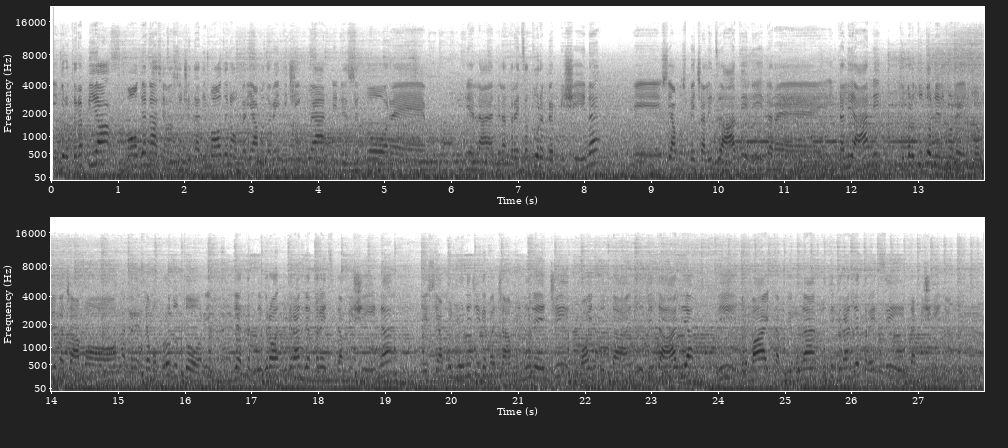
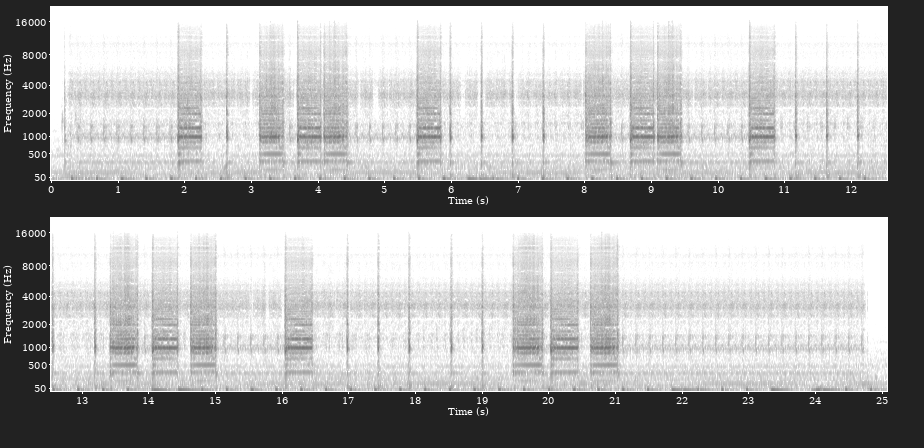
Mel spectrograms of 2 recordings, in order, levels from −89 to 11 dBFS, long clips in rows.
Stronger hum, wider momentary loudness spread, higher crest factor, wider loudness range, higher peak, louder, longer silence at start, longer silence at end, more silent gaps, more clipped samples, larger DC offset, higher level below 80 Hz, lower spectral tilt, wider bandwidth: neither; second, 4 LU vs 17 LU; second, 12 dB vs 20 dB; about the same, 3 LU vs 5 LU; first, 0 dBFS vs -24 dBFS; first, -14 LUFS vs -42 LUFS; about the same, 0 s vs 0 s; about the same, 0 s vs 0 s; neither; neither; neither; first, -18 dBFS vs -64 dBFS; first, -6.5 dB/octave vs -1.5 dB/octave; second, 11 kHz vs 16 kHz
